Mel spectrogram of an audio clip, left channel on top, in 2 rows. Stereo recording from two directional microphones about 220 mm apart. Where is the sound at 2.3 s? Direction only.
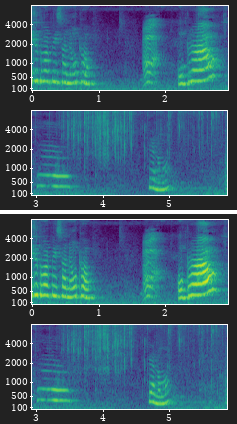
Centre (ahead or behind).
